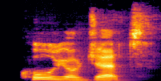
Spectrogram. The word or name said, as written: cool your jets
